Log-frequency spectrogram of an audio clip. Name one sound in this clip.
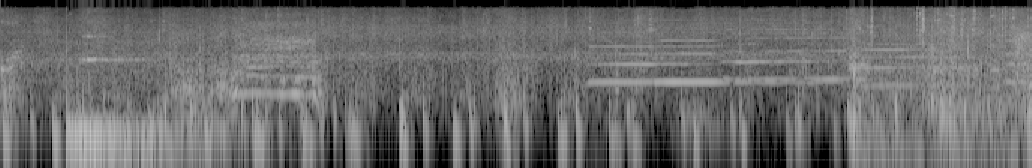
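Horse hooves clop steadily on soft ground.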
